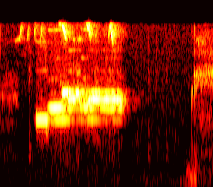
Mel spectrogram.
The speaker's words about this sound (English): So I better answer this phone. Whoever it is calling me is getting very insistent.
